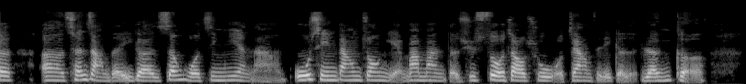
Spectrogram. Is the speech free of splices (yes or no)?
no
